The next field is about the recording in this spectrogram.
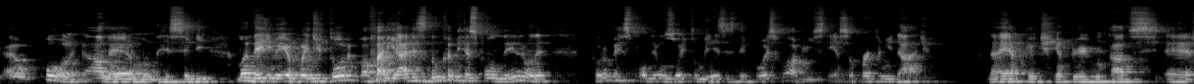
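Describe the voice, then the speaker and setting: A man's voice: mid-range voice, a little mellow. A Brazilian man, a guest on an interview show, talking casually with a Brazilian Portuguese accent, tagging his sentences with constant little questions and poking fun at himself. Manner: chatty, constant "né" tag questions, self-deprecating. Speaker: guest, database engineer. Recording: roomy echo.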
